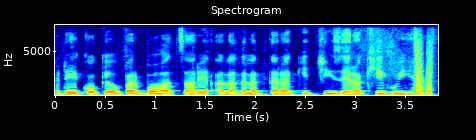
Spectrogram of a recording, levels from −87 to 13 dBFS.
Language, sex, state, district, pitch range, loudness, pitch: Hindi, male, Jharkhand, Garhwa, 140-150 Hz, -16 LUFS, 145 Hz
